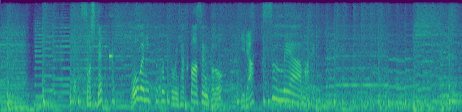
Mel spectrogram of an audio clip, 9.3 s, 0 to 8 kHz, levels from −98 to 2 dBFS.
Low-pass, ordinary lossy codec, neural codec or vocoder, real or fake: 7.2 kHz; none; codec, 16 kHz in and 24 kHz out, 1 kbps, XY-Tokenizer; fake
